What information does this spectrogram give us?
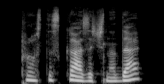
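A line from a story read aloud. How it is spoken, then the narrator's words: Barely audible breathy exhale. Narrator (Russian): Еле слышно выдохнула Элли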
